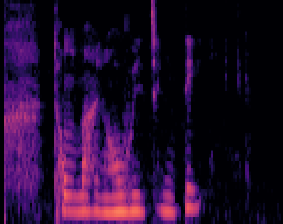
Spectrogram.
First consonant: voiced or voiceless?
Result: voiceless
